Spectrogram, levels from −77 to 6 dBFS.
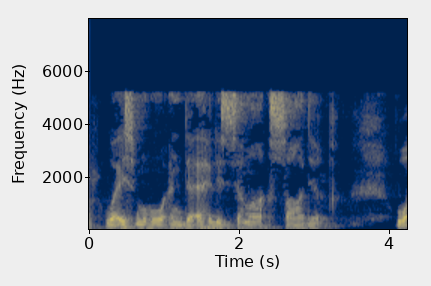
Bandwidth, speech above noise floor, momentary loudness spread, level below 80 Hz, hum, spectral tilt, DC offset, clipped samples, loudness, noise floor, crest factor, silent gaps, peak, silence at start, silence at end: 5.6 kHz; 23 dB; 12 LU; -50 dBFS; none; -9.5 dB/octave; under 0.1%; under 0.1%; -21 LUFS; -45 dBFS; 18 dB; none; -4 dBFS; 0 s; 0 s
